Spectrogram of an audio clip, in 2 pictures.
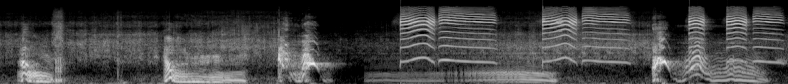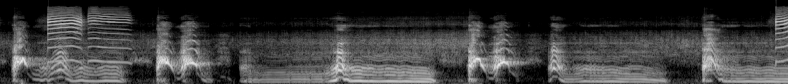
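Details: Shih Tzu barking and growling: rapid sharp barks and rumbling growls, mixed with piercing high squeals and yips in bursts, with barks repeated steadily to the end.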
